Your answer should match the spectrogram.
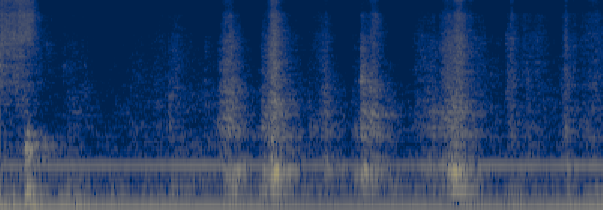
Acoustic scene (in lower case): restroom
